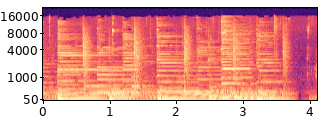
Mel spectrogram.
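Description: Background music of strummed acoustic guitar chords, a new strum roughly every three-quarters of a second, breaking off just before the end.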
